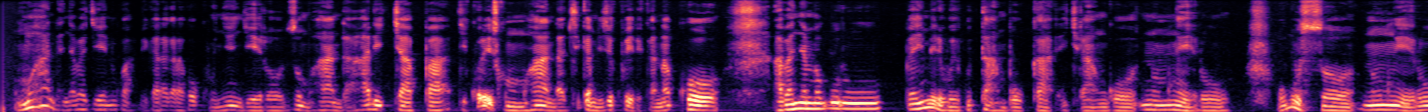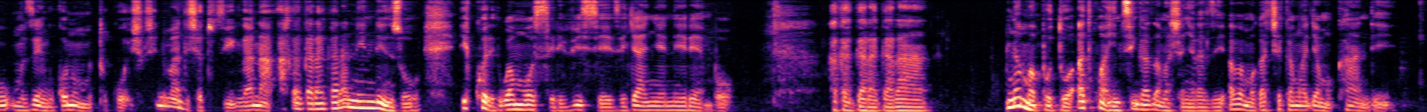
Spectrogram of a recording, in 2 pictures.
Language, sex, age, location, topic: Kinyarwanda, male, 18-24, Kigali, government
